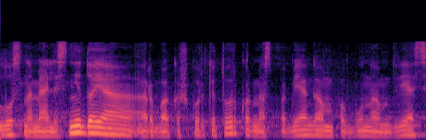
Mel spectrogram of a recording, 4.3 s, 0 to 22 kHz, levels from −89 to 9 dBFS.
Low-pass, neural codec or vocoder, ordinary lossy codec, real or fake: 7.2 kHz; none; AAC, 64 kbps; real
